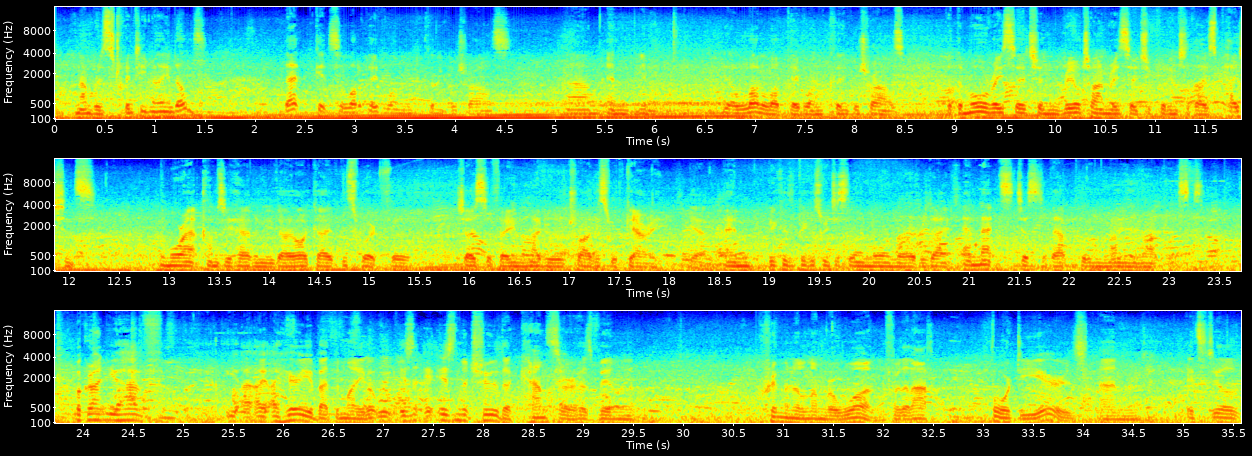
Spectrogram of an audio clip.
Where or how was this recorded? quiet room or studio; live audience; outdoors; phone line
outdoors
